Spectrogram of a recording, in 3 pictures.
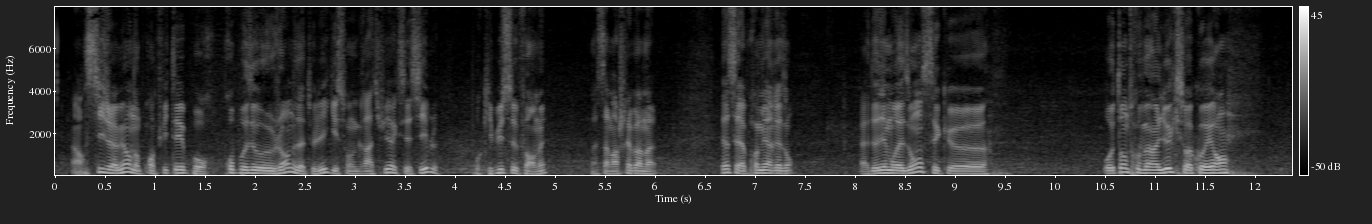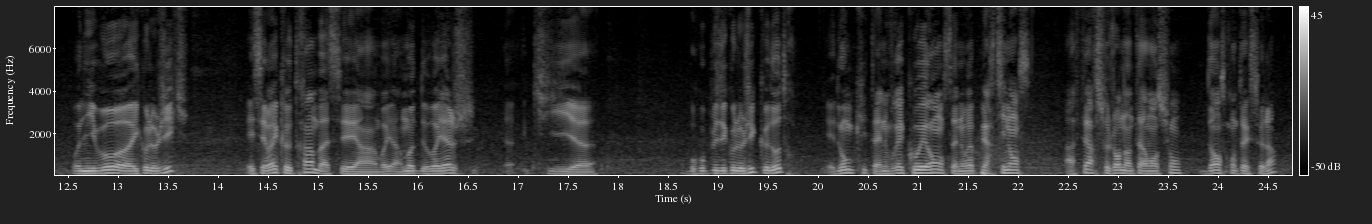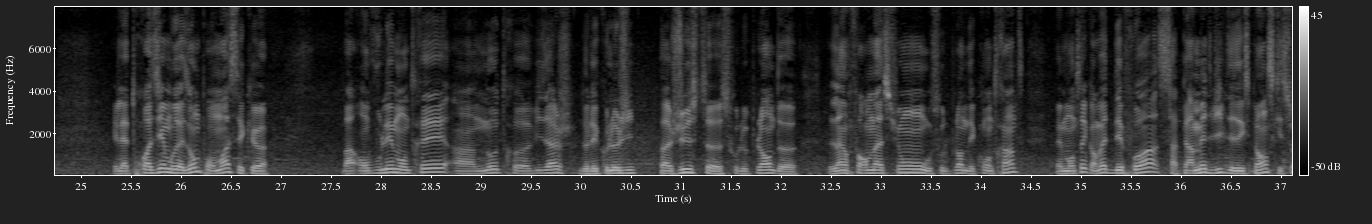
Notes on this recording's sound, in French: J'ai enregistré un podcast à 320 km/h. Dans le cadre d'un partenariat entre 2Tonnes et la SNCF, j'ai été invité à prendre le train pour suivre un atelier express avec des influenceurs. Je me suis donc retrouvé en TGV pour enregistrer avec des influenceurs.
